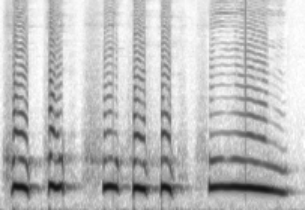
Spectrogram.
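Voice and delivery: high, loud hooting owl call; long, ringing owl hoots; great horned owl call. A narrator's reading. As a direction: hoot it out like a great horned owl across the snow. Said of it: "Then Pa called".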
